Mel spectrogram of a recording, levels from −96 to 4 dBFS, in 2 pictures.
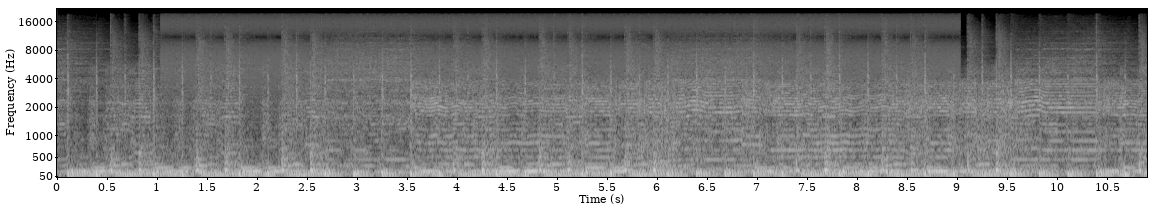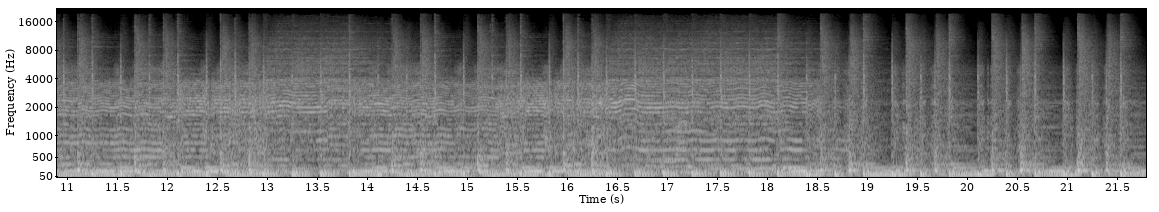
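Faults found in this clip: DECT cordless phone buzz, 1.03 to 9.03 s. Thin, steady buzz at 100 Hz, rich in harmonics, well below the main signal. Probable source: a nearby DECT handset or base. Its radio bursts every 10 ms get rectified in the audio circuit. Buzz stops at 9.03 s.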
